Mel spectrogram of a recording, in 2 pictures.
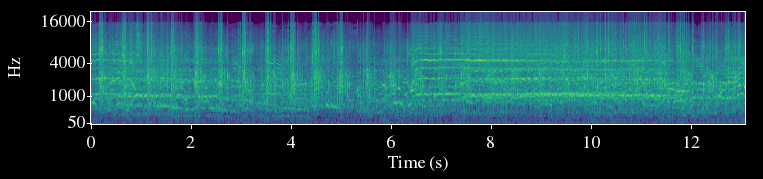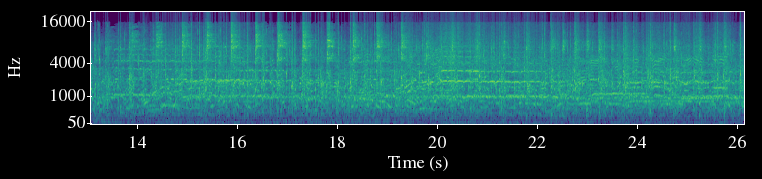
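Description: A group of women sings loudly together outdoors.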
